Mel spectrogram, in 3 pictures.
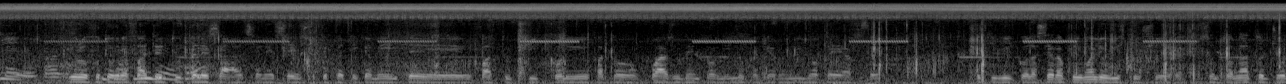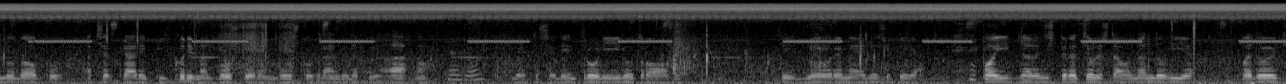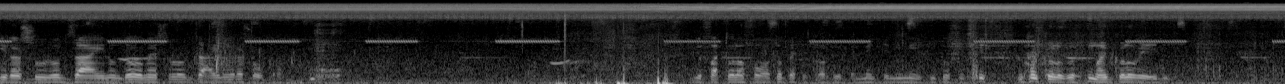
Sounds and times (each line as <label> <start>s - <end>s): racconti dei partecipanti 0.0s - 19.8s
